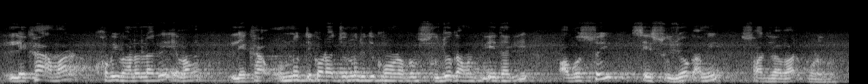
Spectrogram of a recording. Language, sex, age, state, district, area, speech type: Bengali, male, 30-45, West Bengal, Purba Bardhaman, urban, spontaneous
